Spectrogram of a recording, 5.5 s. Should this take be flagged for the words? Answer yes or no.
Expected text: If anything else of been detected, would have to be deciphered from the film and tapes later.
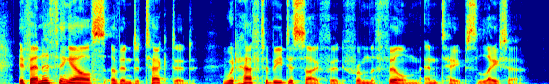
no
